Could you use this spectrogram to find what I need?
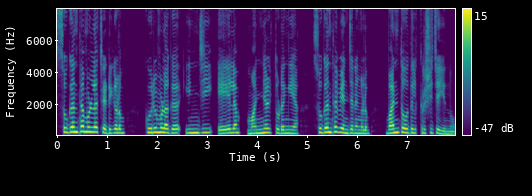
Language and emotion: Malayalam, neutral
